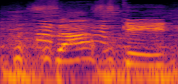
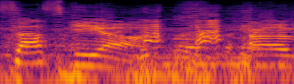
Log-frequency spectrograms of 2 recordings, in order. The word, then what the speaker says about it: Saski: So joining me back in the studio are Stevie and I'm going to give you a formal apology for pronouncing your name wrong. Saski, not Saskia.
